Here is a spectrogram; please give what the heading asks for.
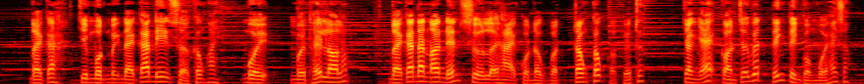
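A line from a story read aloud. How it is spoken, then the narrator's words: Frightened voice. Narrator (Vietnamese): Đỗ Nhất Nương nói với giọng hoảng sợ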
